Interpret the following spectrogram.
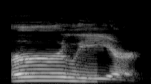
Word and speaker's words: earlier: the perfect class yeah earlier the uh tongue touches nothing the r sound le le early earlier earlier earlier earlier earlier not an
